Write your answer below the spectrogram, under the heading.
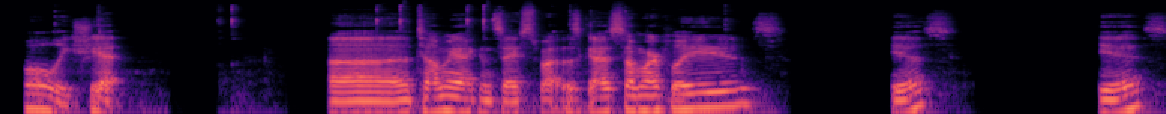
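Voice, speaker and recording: Lively intonation carries speech at a very slow pace, broken by long, frequent pauses. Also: man, medium pitch for a man. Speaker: gaming video host. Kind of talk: gameplay commentary. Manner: casual.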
